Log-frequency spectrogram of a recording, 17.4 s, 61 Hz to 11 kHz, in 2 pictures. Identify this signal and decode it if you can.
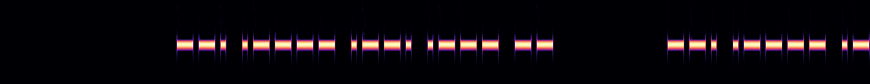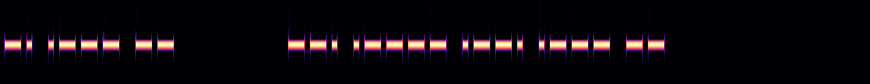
Morse code, heard as a keyed tone, about 22 wpm, 700 Hz. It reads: G1PJM G1PJM G1PJM
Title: DXCC-100 Call Signs - 5 Characters - Repeated 3x - 22wpm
